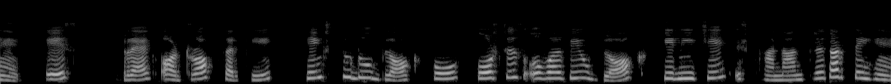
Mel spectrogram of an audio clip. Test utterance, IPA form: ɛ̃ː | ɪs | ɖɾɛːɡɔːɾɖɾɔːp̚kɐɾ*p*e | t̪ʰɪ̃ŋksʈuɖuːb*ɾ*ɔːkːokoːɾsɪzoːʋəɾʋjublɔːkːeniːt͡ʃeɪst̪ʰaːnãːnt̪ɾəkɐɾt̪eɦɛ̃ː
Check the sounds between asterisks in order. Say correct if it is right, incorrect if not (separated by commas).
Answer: incorrect, incorrect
